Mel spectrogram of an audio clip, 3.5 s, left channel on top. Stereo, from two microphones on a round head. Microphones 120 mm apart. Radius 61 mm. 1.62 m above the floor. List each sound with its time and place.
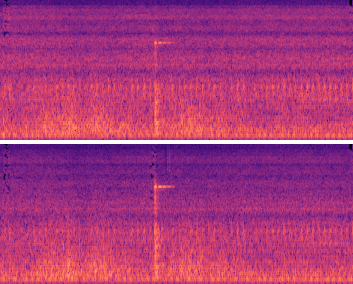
0.0 s an engine running: 55° left (ahead or behind)
1.5 s a piano: 40° right (ahead or behind)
